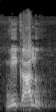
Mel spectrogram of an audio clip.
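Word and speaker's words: ميكال: मीकालू, जिसे हम मिकाइल कहते हैं, तो कुरान मजीद में इसे मिकालू प्रोनाउंसिएशन के साथ जो है लिखा गया और अदा किया गया।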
